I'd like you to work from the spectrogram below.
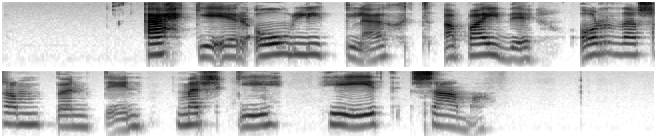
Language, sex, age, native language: Icelandic, female, 18-19, Polish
